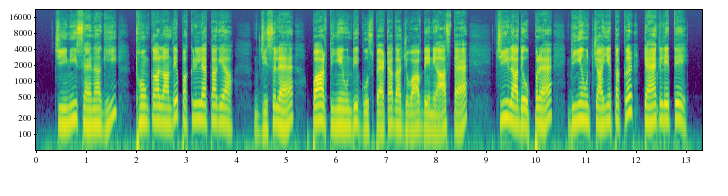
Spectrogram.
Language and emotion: Dogri, surprised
